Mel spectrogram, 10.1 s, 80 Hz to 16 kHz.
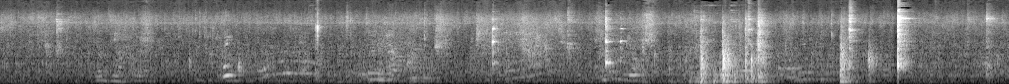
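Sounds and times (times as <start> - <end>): metal tongs clinking on bowl and wok: 4.9 - 5.1, 6.0 - 6.6.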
